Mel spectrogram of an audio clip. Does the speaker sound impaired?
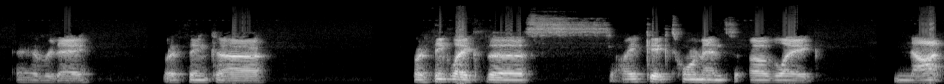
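Yes: stuttering; tends toward covert stuttering, past speech therapy, deep breathing helps; stuttering holding back less than in previous years; tense throat, jaw and abdomen when stuttering, sometimes fluent for no reason; here prolonged sounds.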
